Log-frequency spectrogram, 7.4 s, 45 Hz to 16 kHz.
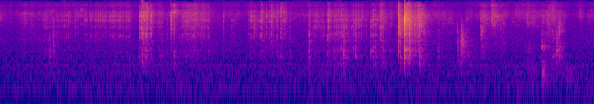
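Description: Scissors snipping through a sheet of A4 paper, with crisp paper rustling in uneven bursts as the sheet is turned; the loudest snip comes about five seconds in.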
